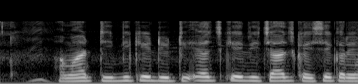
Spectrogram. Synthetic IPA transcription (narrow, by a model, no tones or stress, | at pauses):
həmaːɾʈiːbikeɖiːʈiet͡ʃkeɾit͡ʃaːɾd͡ʒkəɪsekəɾẽ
